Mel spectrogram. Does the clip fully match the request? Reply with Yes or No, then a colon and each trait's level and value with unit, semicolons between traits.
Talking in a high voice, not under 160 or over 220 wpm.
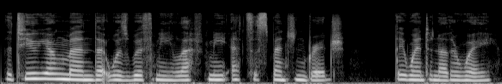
Yes: high, 210 Hz; fast, 205 wpm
